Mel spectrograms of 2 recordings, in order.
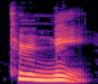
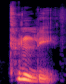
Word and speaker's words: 틀니: So this word, the word for dentures, isn't pronounced 틀니, but rather 틀리.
